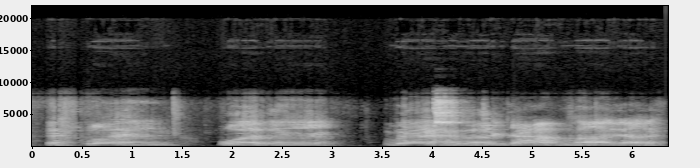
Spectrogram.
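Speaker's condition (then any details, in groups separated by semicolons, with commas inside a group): Speech impairment after birth surgery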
